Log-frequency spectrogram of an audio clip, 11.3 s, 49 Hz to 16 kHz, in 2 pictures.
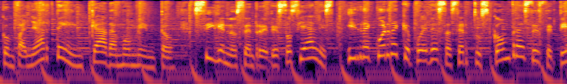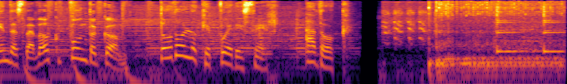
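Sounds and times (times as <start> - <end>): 
speech: 0.0 - 9.2, 10.6 - 11.3
motorcycle engine starting and revving: 9.5 - 11.3.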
